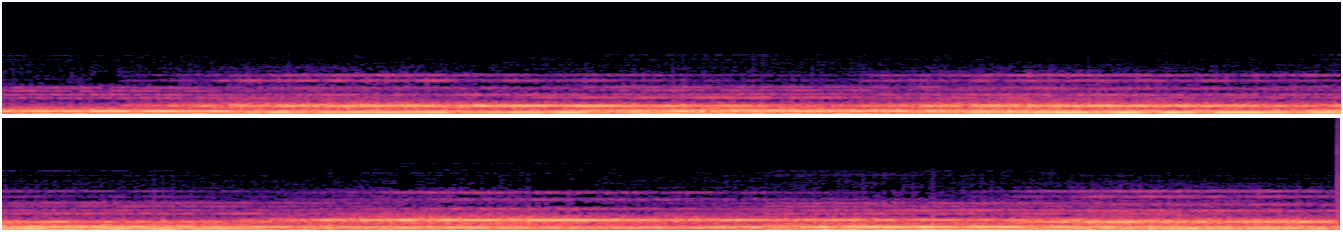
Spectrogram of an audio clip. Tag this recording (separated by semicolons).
ANXIETY; ATMOSPHERE; HAUNTED; HAUNTING; HORROR; TERROR; THRILLER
